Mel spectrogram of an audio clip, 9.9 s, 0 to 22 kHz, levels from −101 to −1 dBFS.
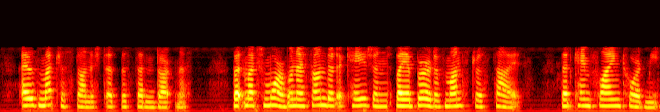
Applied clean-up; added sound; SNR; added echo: none; none; none; none.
